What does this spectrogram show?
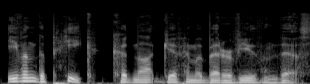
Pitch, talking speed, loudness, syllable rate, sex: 100 Hz, 230 wpm, -21 LUFS, 4.9 syllables/s, male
